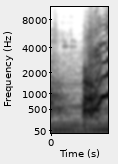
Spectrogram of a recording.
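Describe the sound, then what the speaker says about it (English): A dog gives a single sharp bark on command after a short quiet pause, close and loud, with the bark's pitch rising at the end. "Bark twice."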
